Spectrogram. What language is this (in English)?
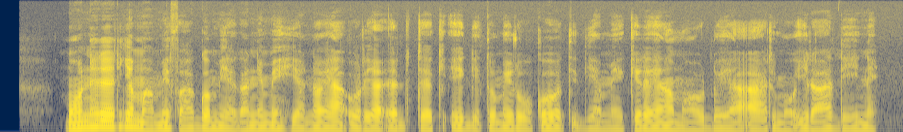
Kikuyu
